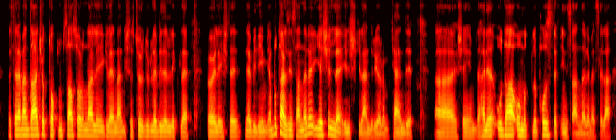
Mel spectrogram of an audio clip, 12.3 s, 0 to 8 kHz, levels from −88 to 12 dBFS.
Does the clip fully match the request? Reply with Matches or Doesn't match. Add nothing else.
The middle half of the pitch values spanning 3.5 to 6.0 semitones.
Matches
